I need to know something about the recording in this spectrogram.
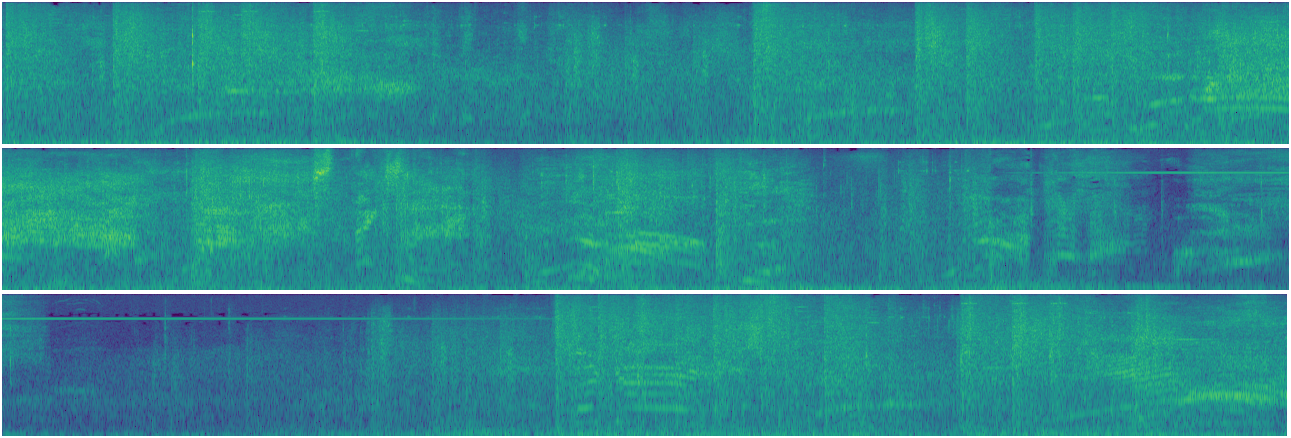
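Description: Blades clash and slash in a close fight.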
